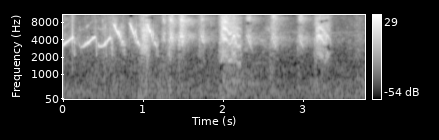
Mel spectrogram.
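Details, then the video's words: Female double-collared seedeater calling to stimulate the male: a fast series of thin, high whistled notes, each rising and falling, then sharper chirps spaced irregularly, with the bird calling persistently. "COLEIRO TUÍ-TUÍ COM FÊMEA PIANDO MUITO PARA ESQUENTAR COLEIRO FRIO"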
